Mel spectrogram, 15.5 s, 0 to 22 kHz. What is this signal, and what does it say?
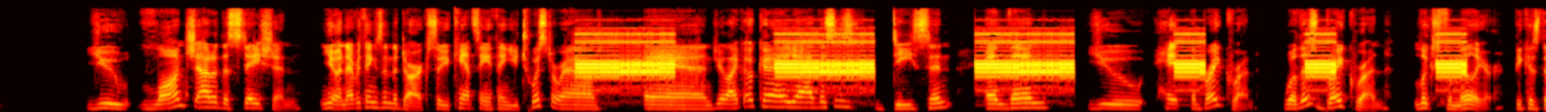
Emergency Alert System (SAME) tones (header bursts, then end-of-message bursts), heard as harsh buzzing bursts, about 520.83 baud, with speech in English.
